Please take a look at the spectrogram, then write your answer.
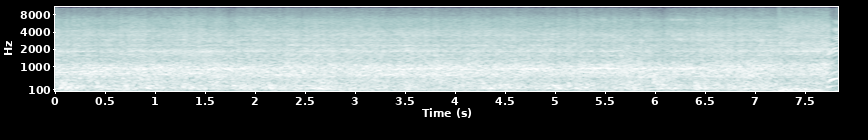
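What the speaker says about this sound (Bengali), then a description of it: "ট্রেন কিন্তু এখন ফুল স্পিডে এগিয়ে চলেছে, 130-এর গতিতে এগিয়ে চলেছে।" An express train between Kharagpur and Belda on the Howrah to Puri route runs at full speed, about 130 km/h, heard from inside as a steady, loud, continuous rumble and rattle with no break for the whole stretch.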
